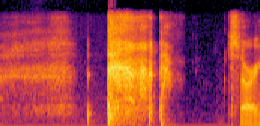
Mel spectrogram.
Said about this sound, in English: I'm sorry, everybody listening at home have listened to me cough as much as I have.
